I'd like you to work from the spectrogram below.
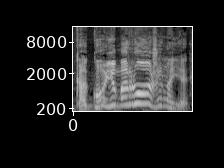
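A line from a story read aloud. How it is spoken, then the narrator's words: Shout. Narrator (Russian): закричал Пилюлькин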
